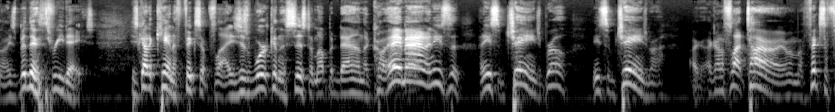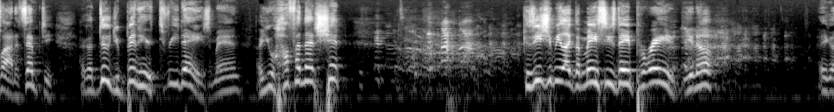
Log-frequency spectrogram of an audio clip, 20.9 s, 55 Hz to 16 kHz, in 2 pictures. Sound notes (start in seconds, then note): 15.1 audience laughs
